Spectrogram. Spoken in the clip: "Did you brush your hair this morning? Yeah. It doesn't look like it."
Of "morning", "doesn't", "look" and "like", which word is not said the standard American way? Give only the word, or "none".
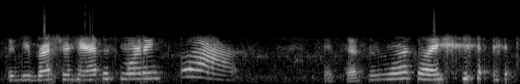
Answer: look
